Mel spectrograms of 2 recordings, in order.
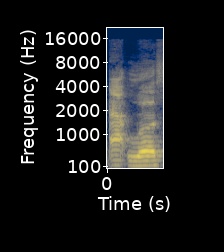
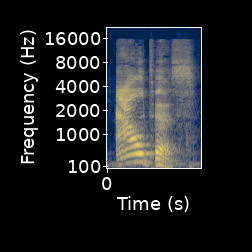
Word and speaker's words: Altus: they were correcting that i was saying atlas and not at last and i was like whatever you know and i made my whole pronunciation joke no i was really mispronouncing it it is altus oh my gosh that's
